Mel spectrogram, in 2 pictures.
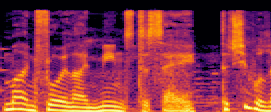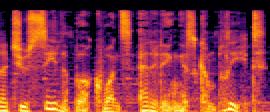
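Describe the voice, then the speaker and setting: A man's voice: mid-range voice, big pitch swings, moderate pace, faint music behind, close to an everyday voice. A man playing a dignified raven familiar in an anime game, a courteous, deferential interpreter with formal speech. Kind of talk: English-dubbed anime game acting.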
